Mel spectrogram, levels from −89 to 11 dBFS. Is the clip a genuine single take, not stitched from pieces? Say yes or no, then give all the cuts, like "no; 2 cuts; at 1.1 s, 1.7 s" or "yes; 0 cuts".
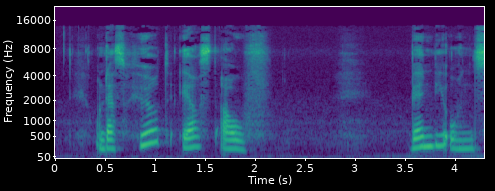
yes; 0 cuts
